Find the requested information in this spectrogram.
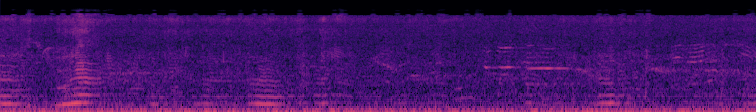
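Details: Honey bees coming and going at their hive entrance; a layered buzz of several bees, each passing flier making a short bending tone, over a constant low hum.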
